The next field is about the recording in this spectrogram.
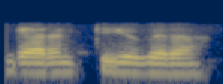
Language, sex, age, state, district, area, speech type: Urdu, male, 18-30, Delhi, East Delhi, urban, conversation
